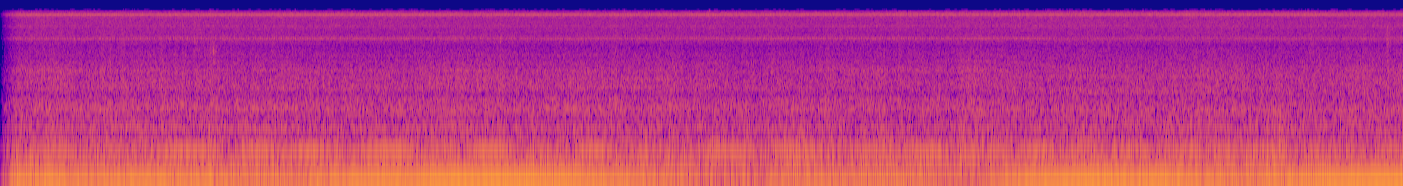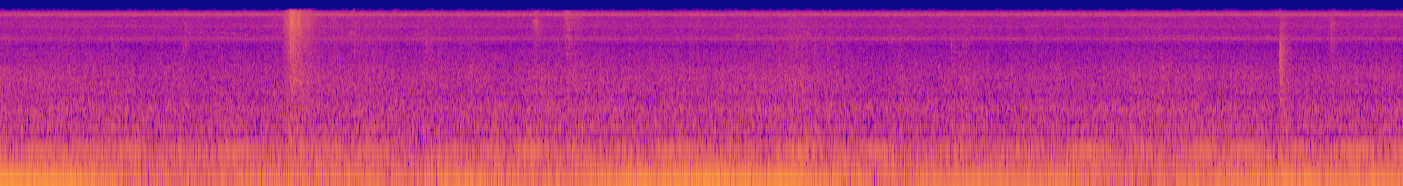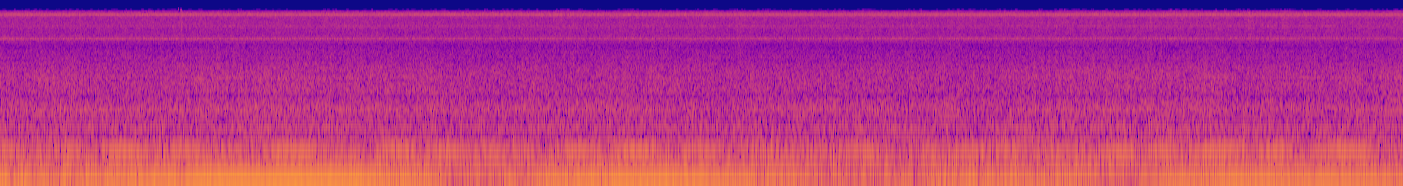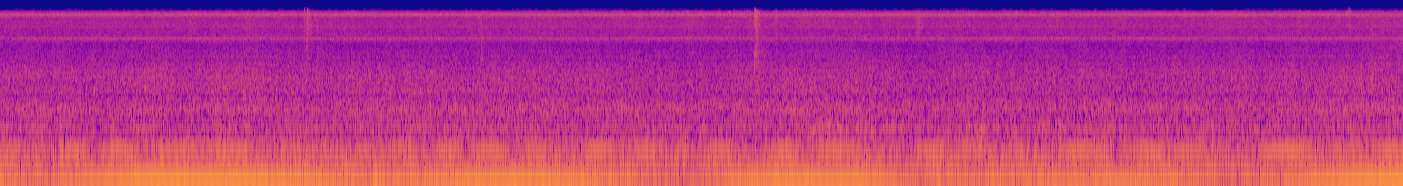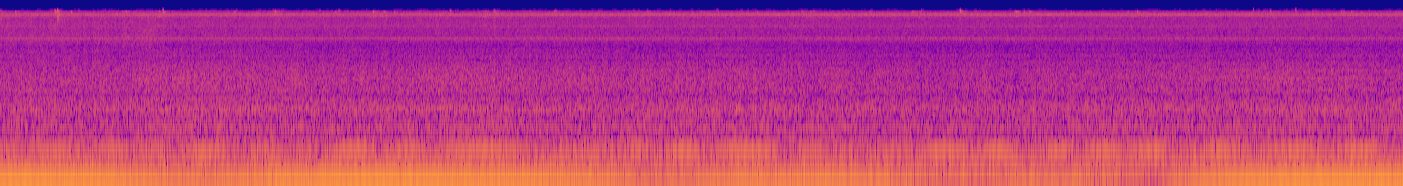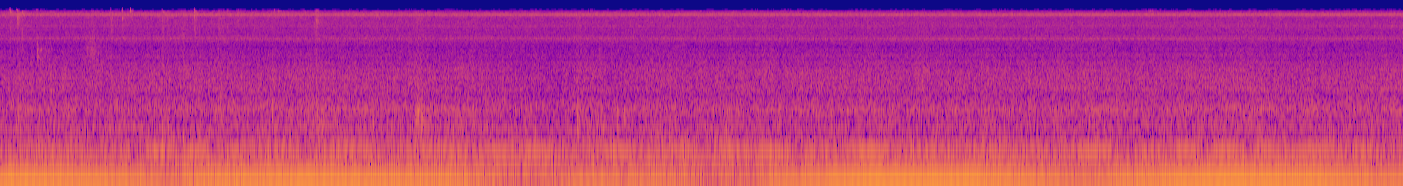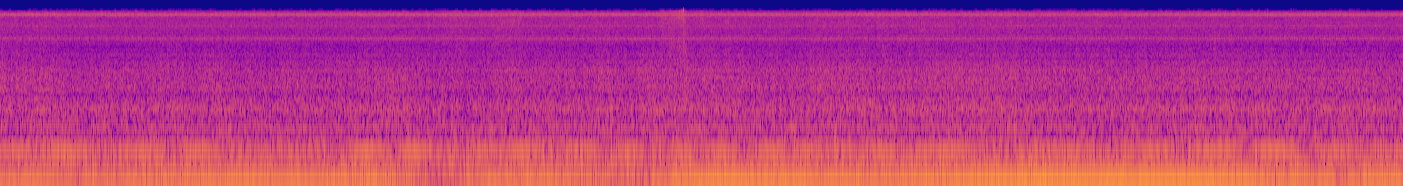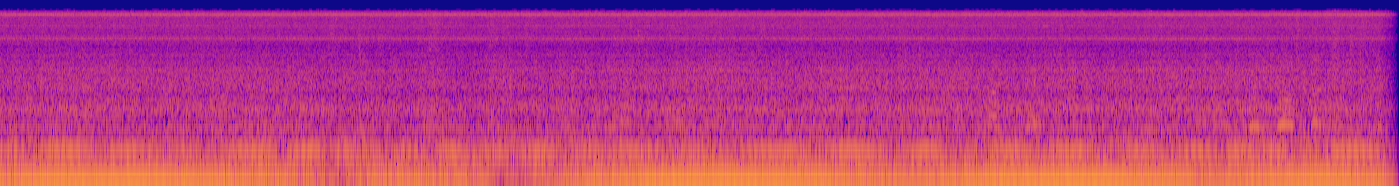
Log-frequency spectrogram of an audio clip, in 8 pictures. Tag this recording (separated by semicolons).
seoul; korea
